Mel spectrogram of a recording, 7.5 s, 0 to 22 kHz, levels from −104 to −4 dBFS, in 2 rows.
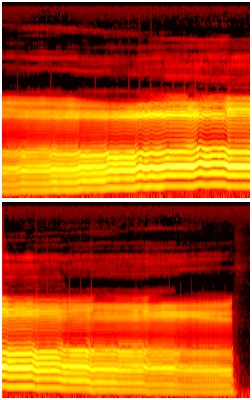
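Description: From 0.24 s to 7.40 s the music carries a faint, regular ticking, some forty tiny clicks spaced roughly 0.15 s apart, about seven per second, which is clearest on sustained material. These are clock slip clicks, likely caused by two devices running on unsynchronised clocks. The tick rate points to a clock mismatch of around 150 ppm, with each tick fitting a single sample being dropped or repeated as the error accumulates.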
